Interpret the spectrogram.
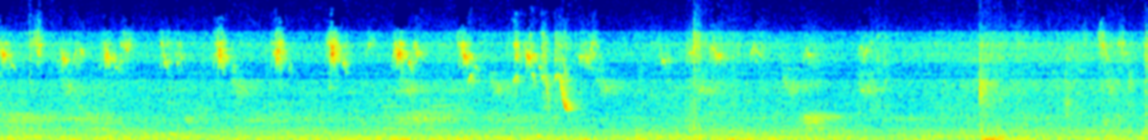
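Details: Sparrow chicks three days old in a bird house, their parents bringing insects: rapid very high cheeping in bursts, then several downward-sweeping adult chirps, with a low thump and steady hiss underneath.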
